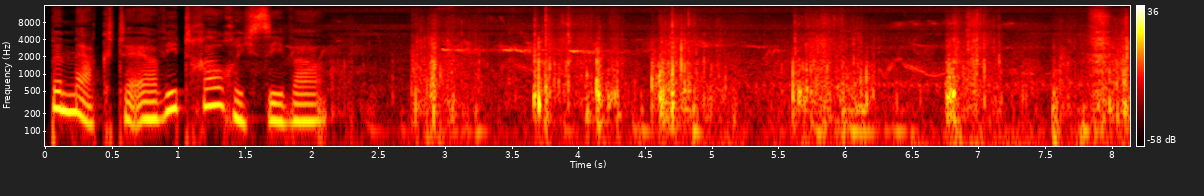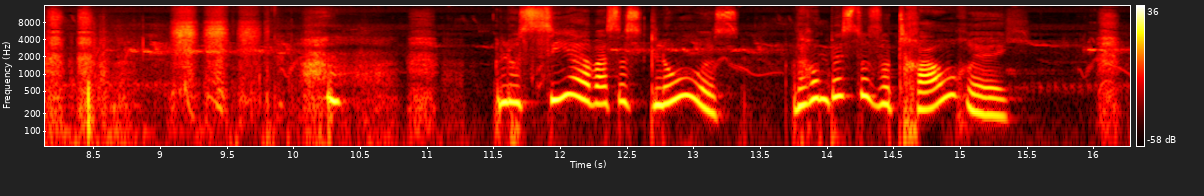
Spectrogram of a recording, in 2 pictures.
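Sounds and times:
speech: 0.1s - 2.9s, 12.0s - 15.6s
heavy footsteps stomping across meadow grass: 2.1s - 9.0s.

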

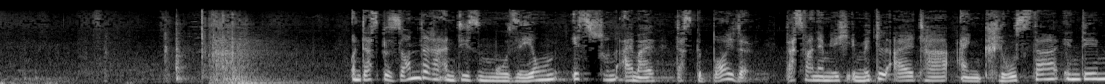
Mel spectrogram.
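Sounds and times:
heavy museum door creaking and scraping open: 1.7s - 3.4s
heavy museum door thuds: 2.0s - 3.2s
speech: 3.6s - 11.0s.

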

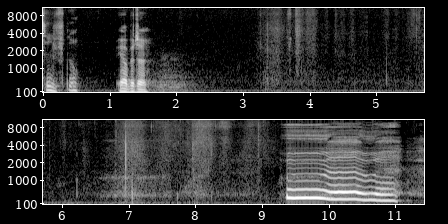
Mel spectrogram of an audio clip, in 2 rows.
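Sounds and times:
speech: 0.0s - 1.7s
rustling: 1.6s - 9.2s
person yawning: 9.3s - 11.4s.

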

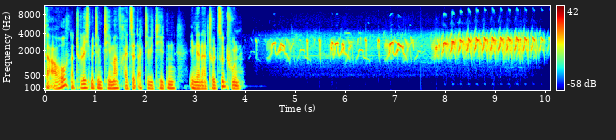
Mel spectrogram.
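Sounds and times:
speech: 0.0s - 4.0s
small songbird singing: 3.2s - 10.0s.

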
